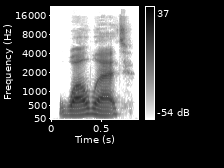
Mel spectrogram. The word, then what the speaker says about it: Wallet: It's like wallet with a cheesy French accent.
